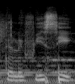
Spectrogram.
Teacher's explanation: bunyi V dalam bahasa Belanda berubah menjadi Bunyi F dalam bahasa Indonesia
